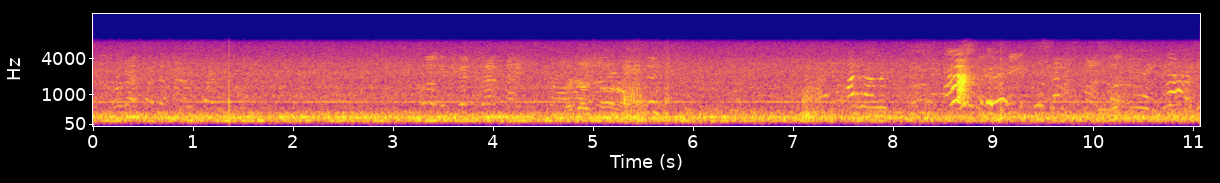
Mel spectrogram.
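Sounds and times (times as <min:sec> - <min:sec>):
blower fan humming: 0:00.0 - 0:11.0
faint voices: 0:03.3 - 0:05.8.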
